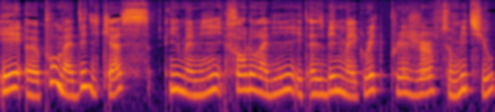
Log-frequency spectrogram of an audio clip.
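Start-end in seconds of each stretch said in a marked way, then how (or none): 2.8-6.2 slow English with a heavy French accent. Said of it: "avec mon super accent".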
